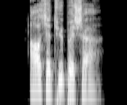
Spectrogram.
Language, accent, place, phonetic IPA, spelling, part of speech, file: German, Germany, Berlin, [aʁçeˈtyːpɪʃɐ], archetypischer, adjective, De-archetypischer.ogg
- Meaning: 1. comparative degree of archetypisch 2. inflection of archetypisch: strong/mixed nominative masculine singular 3. inflection of archetypisch: strong genitive/dative feminine singular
